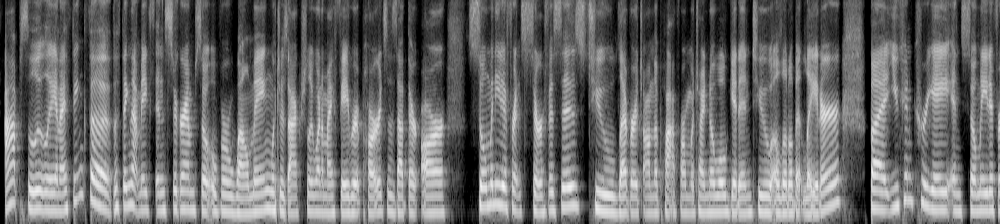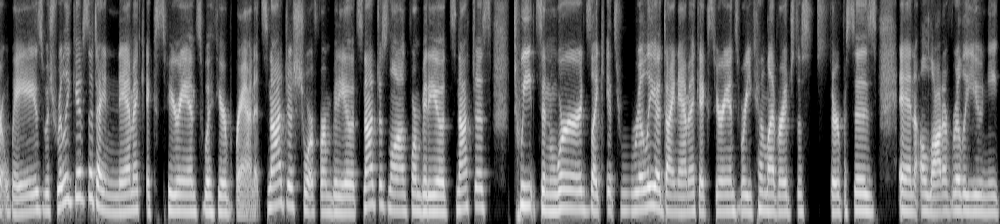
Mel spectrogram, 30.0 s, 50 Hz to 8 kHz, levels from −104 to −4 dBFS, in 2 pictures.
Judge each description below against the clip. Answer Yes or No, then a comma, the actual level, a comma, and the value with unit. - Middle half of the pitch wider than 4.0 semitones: No, average, 3.0 semitones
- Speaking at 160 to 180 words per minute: No, average, 195 wpm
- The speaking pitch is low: No, medium, 175 Hz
